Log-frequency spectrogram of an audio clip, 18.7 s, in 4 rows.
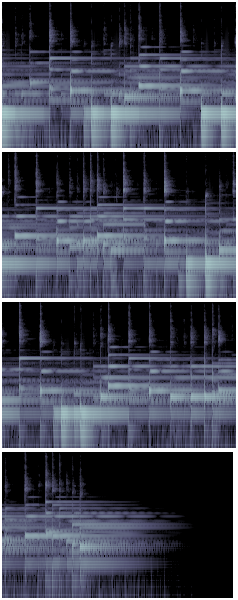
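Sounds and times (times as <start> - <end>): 
D Kurd 10 handpan tuned to 440 Hz: 0.0 - 17.3.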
